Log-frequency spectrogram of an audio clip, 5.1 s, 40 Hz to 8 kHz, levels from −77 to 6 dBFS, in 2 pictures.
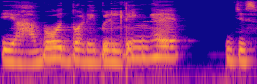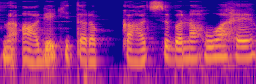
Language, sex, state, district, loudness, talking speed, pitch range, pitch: Hindi, female, Madhya Pradesh, Dhar, -15 LUFS, 165 wpm, 175-205 Hz, 190 Hz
